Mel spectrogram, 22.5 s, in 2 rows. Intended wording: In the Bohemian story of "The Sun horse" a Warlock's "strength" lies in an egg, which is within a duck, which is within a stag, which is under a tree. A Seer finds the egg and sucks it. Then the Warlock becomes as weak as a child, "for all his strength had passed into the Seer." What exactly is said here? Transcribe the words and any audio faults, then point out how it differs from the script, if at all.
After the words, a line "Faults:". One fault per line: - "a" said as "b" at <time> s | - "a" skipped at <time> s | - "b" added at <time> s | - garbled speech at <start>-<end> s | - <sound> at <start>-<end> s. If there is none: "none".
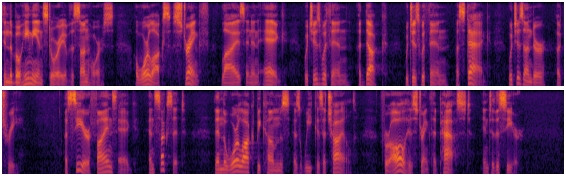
In the Bohemian story of "The Sun horse" a Warlock's "strength" lies in an egg, which is within a duck, which is within a stag, which is under a tree. A Seer finds egg and sucks it. Then the Warlock becomes as weak as a child, "for all his strength had passed into the Seer."
Faults:
- "the" skipped at 13.5 s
